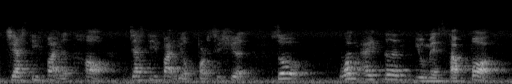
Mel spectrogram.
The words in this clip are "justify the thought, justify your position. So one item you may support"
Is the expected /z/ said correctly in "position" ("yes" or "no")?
no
